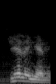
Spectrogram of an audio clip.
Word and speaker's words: Gillingham: it was 0, pronounced Gilliam. Bromley 1. Gillingham, you knob. You know, it's not. I always thought it was That's Gilliam. not who that is.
